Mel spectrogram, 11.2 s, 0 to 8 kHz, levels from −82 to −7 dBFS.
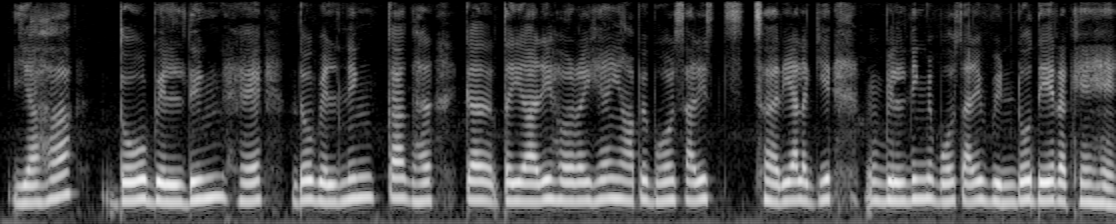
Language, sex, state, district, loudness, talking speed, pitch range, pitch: Hindi, female, Bihar, Bhagalpur, -21 LUFS, 155 wpm, 205-225 Hz, 215 Hz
